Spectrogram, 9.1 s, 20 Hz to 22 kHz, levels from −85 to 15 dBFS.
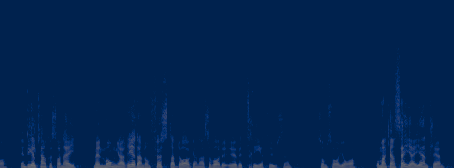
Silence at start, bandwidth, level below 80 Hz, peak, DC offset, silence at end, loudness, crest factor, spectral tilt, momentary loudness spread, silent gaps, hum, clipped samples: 0 s; 15.5 kHz; under -90 dBFS; -38 dBFS; under 0.1%; 0.2 s; -56 LUFS; 18 dB; -5.5 dB/octave; 11 LU; none; none; under 0.1%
